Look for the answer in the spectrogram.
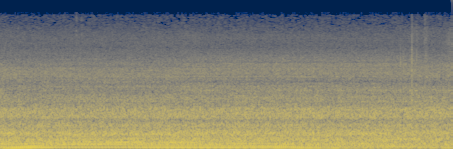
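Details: Stock Subaru BRZ engine struggling to hold idle: low, uneven rumble that stumbles about four times per second, misfiring whenever RPM drops, with no check engine light.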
